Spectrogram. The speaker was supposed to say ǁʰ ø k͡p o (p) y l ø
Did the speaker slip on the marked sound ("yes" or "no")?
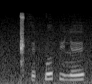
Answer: no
